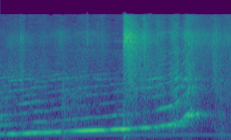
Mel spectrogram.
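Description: A person humming one long, rising tone, slowly at first and climbing faster near the end, imitating the robot's batteries charging up.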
